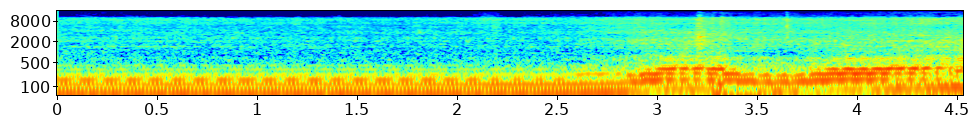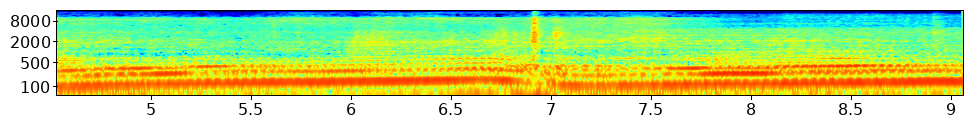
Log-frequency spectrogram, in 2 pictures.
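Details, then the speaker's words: Bone-stock 3.2 VR6 with a 79mm turbo, swapped into an RS3, now on a smoothed-out base file and a little boost. It idles and drives with a deep, even note and clean pulls, no stumble. It sounds like a VR6 now, where before it was very rough. "so now the car actually idles and drives and sounds like a vr before it was so rough"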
